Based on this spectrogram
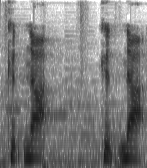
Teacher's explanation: could 和 not 这两个单词都要做一个顺序爆破处理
